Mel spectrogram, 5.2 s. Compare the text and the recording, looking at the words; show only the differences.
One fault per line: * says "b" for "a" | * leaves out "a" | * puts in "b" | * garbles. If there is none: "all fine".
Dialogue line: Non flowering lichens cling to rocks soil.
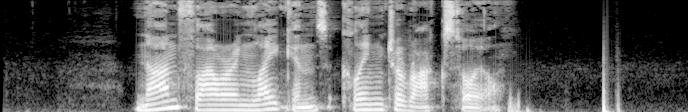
all fine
